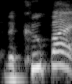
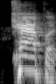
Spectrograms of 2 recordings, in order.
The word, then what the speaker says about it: Kappa: So you went to Japan and you were investigating the Koopa. Is that how you pronounce it? The Kappa.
